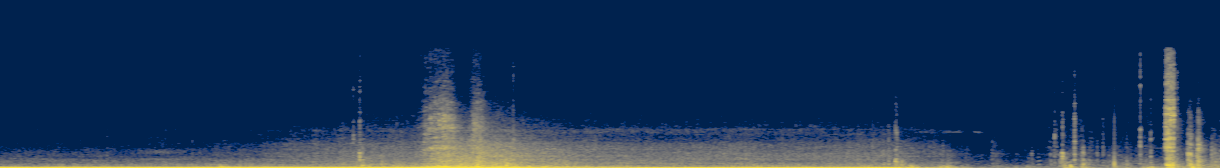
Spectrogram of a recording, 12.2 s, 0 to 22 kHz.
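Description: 1977 Toyota Celica RA28 engine running, revving up briefly about four seconds in and then settling back. The engine sound stops about nine seconds in, followed by a few light knocks.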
